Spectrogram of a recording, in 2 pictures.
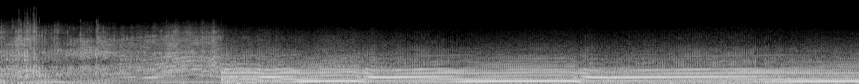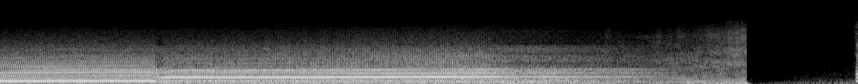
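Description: A Corvette race car accelerates hard away from a pit stop, its loud engine note climbing steeply through rapid upshifts, each gear rising in pitch, before cutting off abruptly near the end.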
